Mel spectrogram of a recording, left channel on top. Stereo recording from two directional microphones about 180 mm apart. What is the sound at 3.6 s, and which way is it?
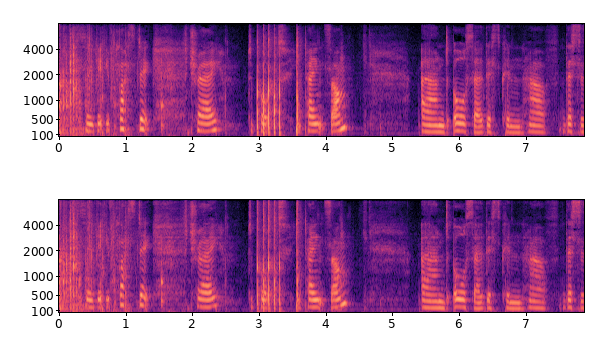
Speech, 25° left (ahead or behind).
